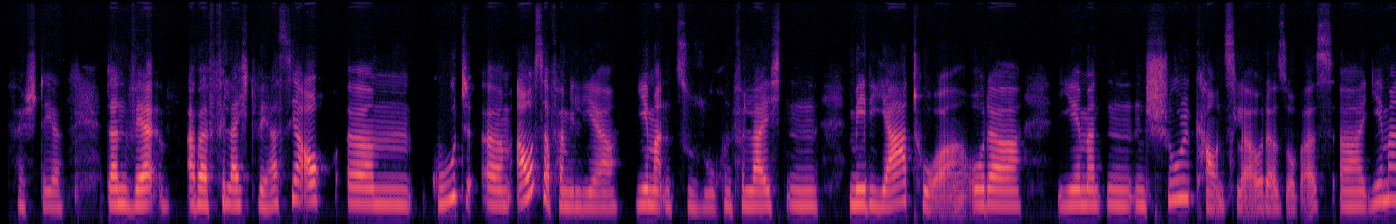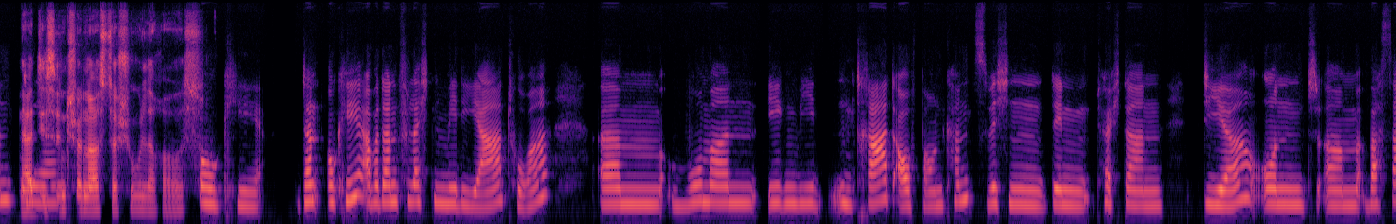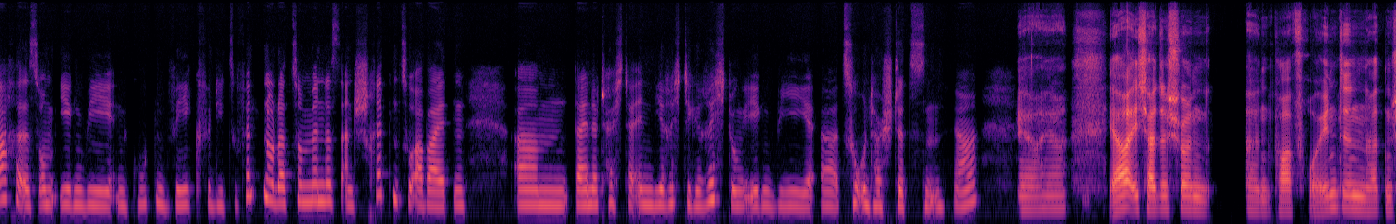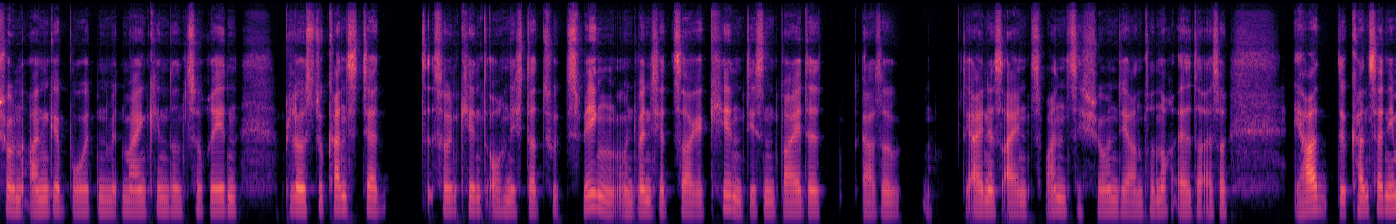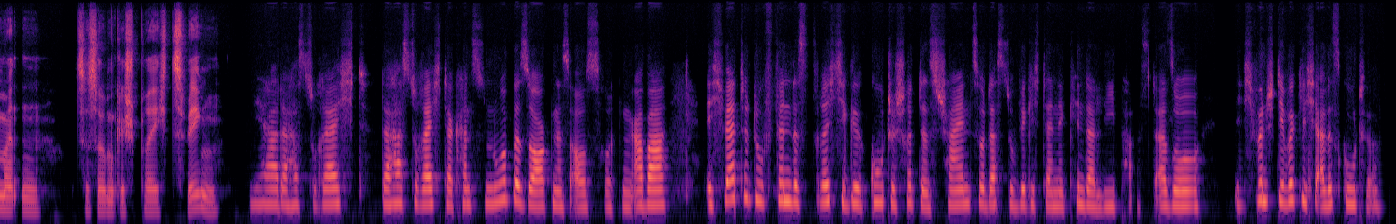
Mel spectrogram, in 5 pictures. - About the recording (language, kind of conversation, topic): German, advice, Warum fühle ich mich minderwertig, wenn ich mich mit meinen Freund:innen vergleiche?
- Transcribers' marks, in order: other background noise; in English: "Schul-Counselor"; tapping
